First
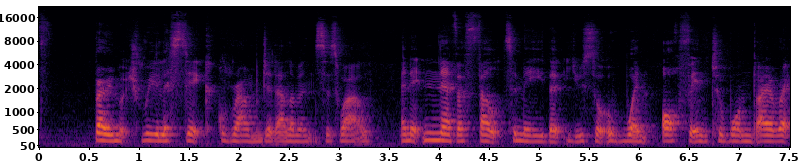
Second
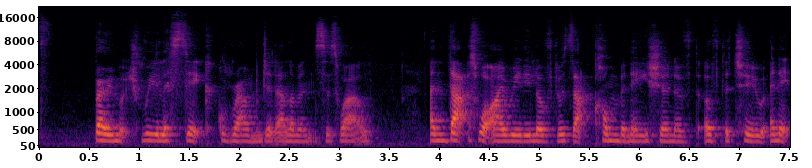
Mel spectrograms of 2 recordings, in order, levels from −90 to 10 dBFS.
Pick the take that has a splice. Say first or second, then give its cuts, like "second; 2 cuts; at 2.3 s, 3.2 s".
first; 1 cut; at 3.6 s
